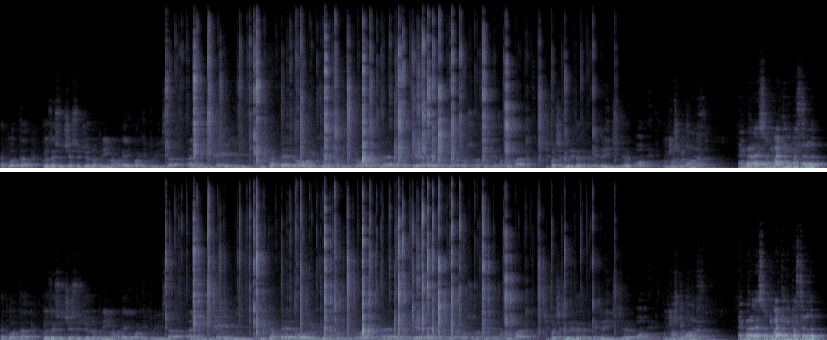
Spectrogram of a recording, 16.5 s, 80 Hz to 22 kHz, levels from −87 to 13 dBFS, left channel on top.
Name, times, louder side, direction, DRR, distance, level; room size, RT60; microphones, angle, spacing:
voice 1, 0.0-14.2, equal, 10° left, -8 dB, 3.4 m, -37 dB
Fire, 3.2-12.3, equal, 10° right, 3.0 m, -38 dB
voice 2, 4.2-4.8 13.4-14.3 14.8-16.3, right 1 dB, 30° right, -6 dB, 6.0 m, -32 dB
27.5 x 10.0 x 4.8 m, 1.2 s
head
